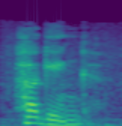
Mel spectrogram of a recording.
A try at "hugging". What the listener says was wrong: Hugging. Don't pronounce that second G.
